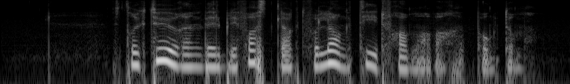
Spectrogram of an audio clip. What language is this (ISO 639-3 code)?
nor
